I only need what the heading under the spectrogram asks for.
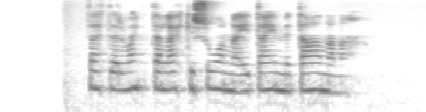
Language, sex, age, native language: Icelandic, female, 20-29, Icelandic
